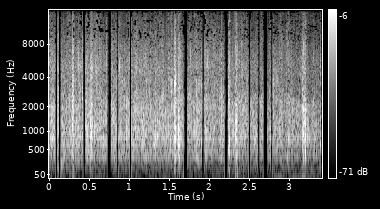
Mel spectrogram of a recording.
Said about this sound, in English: Would you clap your hands and rejoice for that in the name of the Lord?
